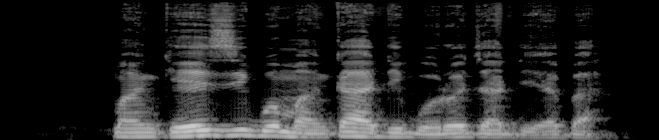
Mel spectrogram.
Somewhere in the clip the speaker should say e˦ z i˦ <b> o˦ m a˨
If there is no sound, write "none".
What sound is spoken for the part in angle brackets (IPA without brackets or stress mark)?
ɡ͡b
